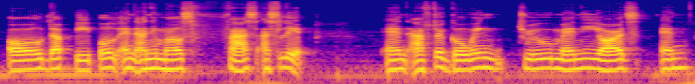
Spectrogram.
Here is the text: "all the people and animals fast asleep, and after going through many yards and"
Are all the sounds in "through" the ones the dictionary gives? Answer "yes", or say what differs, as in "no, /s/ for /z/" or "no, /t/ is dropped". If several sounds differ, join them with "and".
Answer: no, /t/ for /θ/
